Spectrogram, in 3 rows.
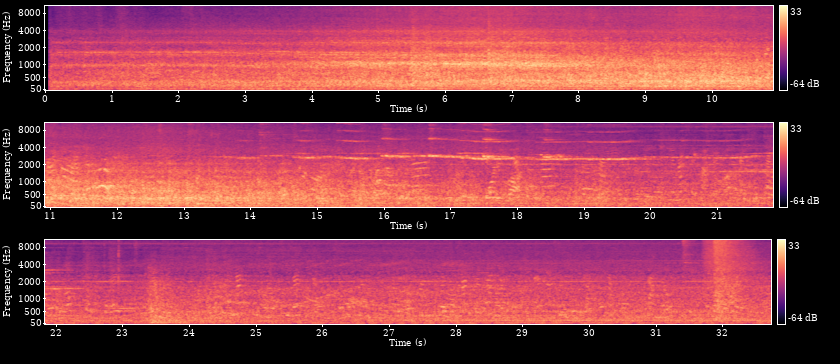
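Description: R68A subway train pulling into the station and braking to a stop: the rumble of wheels on the rails builds for the first several seconds, then high wheel squeal comes from about halfway through as the train slows, and the sound settles to a lower steady level once it has stopped.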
